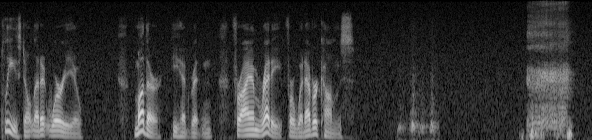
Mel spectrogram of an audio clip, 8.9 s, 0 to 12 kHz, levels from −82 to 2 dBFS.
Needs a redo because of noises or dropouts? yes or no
yes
